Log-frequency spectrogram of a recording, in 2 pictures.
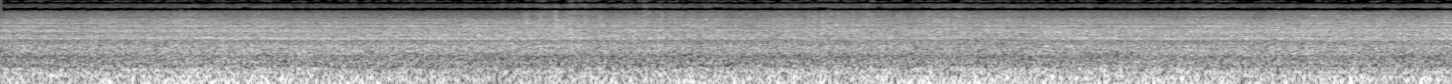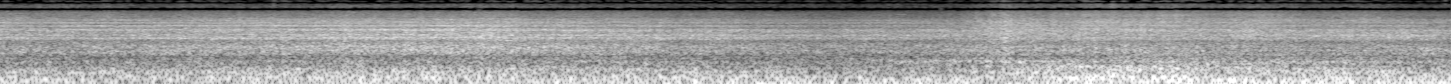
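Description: Florida East Coast Railway freight train's cars rolling past: a steady, heavy rumble of steel wheels on the rails, a little louder near the end.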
